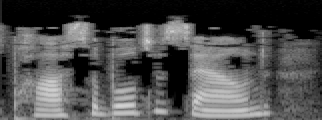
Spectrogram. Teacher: the word to is definitely reduced to the schwah. So I may mark that so I don't forget to reduce it.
